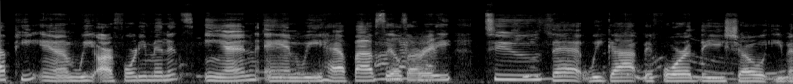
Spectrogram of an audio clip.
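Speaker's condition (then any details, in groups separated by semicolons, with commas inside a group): No condition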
